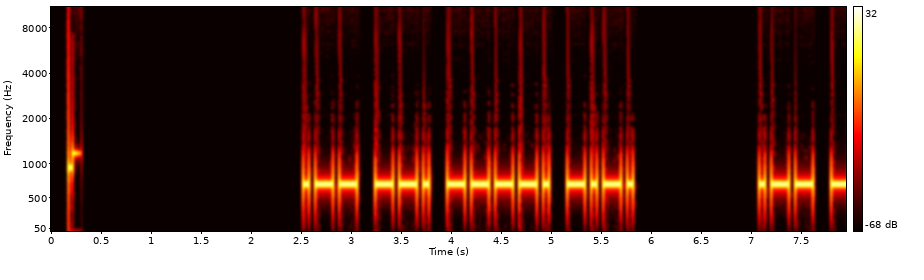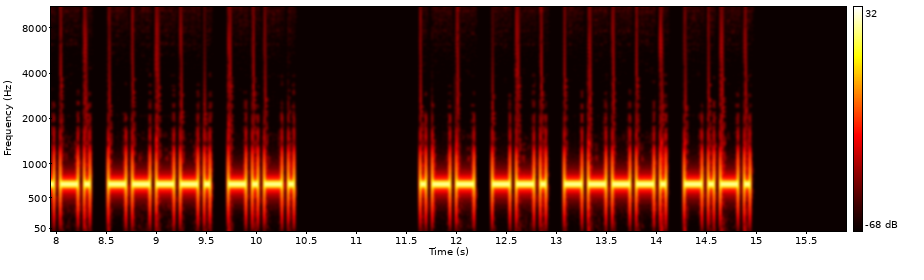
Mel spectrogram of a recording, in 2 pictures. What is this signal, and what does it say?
Morse code, heard as a keyed tone, about 21 wpm, 700 Hz. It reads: WG9C WG9C WG9C
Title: USA Call Signs - 4 Characters - Repeated 3x - 20wpm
